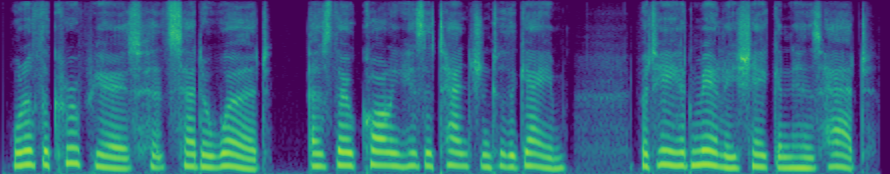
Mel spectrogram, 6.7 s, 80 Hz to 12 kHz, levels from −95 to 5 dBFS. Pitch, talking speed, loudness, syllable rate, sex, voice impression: 230 Hz, 205 wpm, -17 LUFS, 5.5 syllables/s, female, feminine, slightly young, slightly relaxed, slightly weak, soft, slightly raspy, slightly cute, calm, friendly, reassuring, kind, modest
